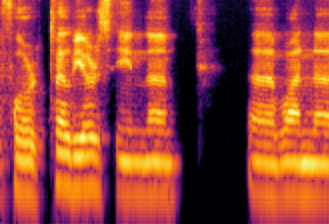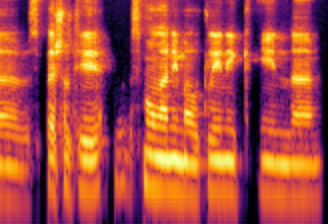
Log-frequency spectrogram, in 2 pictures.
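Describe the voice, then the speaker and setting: Man in his forties, veterinarian guest, halting delivery, mid-pitched voice. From Serbia. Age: 40s. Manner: halting, many fillers, non-native grammar. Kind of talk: podcast interview.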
